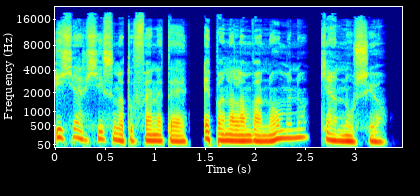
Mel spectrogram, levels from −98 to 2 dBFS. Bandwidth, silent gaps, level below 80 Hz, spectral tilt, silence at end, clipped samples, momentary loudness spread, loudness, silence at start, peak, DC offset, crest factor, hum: 19 kHz; 1.37-1.47 s, 2.57-2.65 s; -50 dBFS; -5.5 dB/octave; 0.15 s; under 0.1%; 5 LU; -20 LUFS; 0 s; -6 dBFS; under 0.1%; 14 dB; none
